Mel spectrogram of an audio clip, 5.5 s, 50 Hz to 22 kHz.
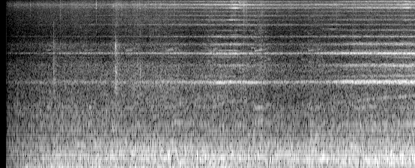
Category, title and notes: Sound effects > Vehicles
Outdoor recording of a tram at the Helsinki Päärautatieasema tram stop. Captured with a OnePlus 8 Pro using the built‑in microphone.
